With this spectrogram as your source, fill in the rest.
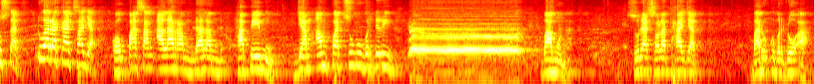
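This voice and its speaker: A middle-aged man preaching a sermon to a live audience, animated, acting out dialogue and swinging between loud and soft. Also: sits high, slight background noise.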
